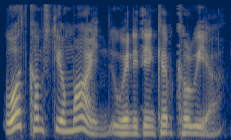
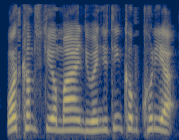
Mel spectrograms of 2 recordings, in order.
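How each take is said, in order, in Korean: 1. 영어 원어민식 발음으로 말했어요. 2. 한국식 발음으로 말했어요.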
